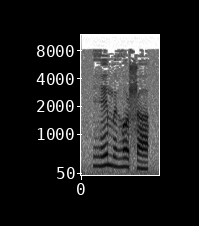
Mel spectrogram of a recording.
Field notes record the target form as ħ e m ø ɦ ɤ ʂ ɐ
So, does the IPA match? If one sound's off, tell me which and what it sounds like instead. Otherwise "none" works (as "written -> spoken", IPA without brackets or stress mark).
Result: ħ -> ɦ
